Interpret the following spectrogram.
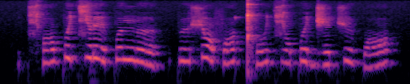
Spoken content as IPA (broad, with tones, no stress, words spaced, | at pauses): t͡ɕʰɔ˩˥pə˥ t͡ɕə˥ɾe˥˩ pə˥ ŋə˥˩ | pʉ˧ ʃɔ˥˩fɔ˩˥ǃʰo˩˥ t͡ɕɔ˧pə˥˩ d͡ʒə˧t͡ʃʉ˥˩pɔ˩˥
